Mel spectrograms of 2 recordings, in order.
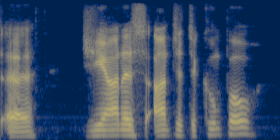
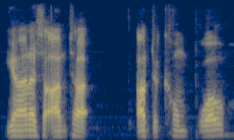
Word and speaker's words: Giannis Antetokounmpo: His name is, if you just pronounced it the way it looks, it's Giannis Antetokounmpo. But the actual name is Giannis Antetokounmpo or something like that.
